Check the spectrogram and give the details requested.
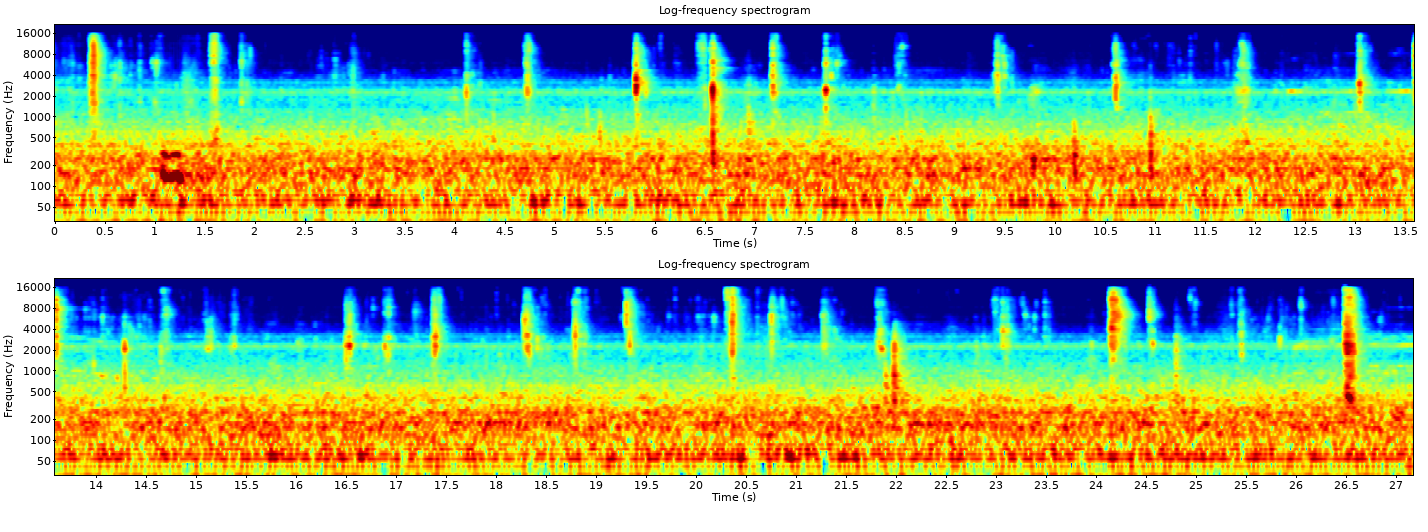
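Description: Close-up eating sounds of braised pork ribs eaten by hand: chewing and biting with many sharp, wet mouth clicks at irregular intervals. There is a short low hum about a second in.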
